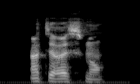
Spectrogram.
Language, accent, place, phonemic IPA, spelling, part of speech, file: French, France, Lyon, /ɛ̃.te.ʁɛs.mɑ̃/, intéressement, noun, LL-Q150 (fra)-intéressement.wav
- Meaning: profit sharing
